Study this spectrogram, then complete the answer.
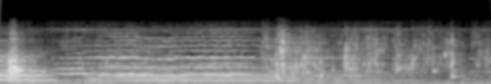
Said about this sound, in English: Oh, I'm rowing over to the amusement park across the river. Gee, you know, I'll bet... You know, I'll bet this same boat has carried so many couples in love.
